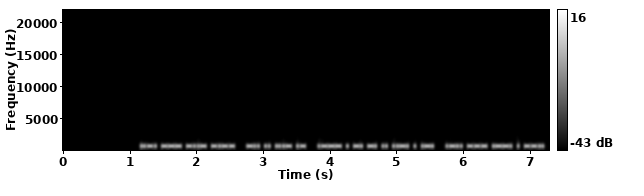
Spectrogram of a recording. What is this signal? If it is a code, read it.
Morse code, heard as a keyed tone, about 46 wpm, 700 Hz. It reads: FOXY DIVA JENNIFER LOPEZ
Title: Pangram Challenge v2 - 45wpm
